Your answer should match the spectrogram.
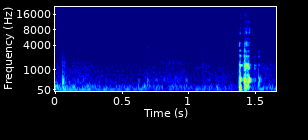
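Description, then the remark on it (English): A single short, loud burp erupts near the end after a stretch of quiet. It is abrupt, with no talking around it. “That's not no more burp.”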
